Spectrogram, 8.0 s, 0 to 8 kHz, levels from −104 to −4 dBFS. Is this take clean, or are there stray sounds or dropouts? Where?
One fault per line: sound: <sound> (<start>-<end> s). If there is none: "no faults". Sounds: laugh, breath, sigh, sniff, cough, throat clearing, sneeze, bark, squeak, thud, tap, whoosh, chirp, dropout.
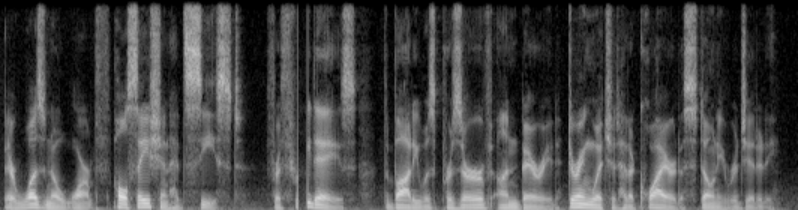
sound: dropout (3.0-3.1 s)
